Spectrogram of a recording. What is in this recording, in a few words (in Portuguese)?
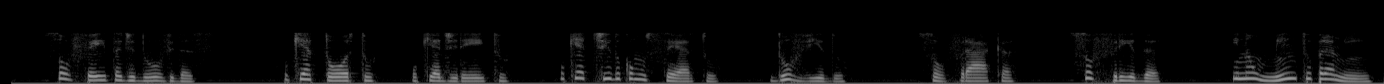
Indecisão Feminino; Românticas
